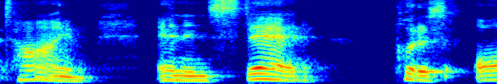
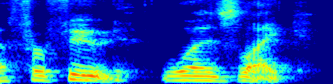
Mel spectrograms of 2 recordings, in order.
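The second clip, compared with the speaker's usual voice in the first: normal talking voice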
